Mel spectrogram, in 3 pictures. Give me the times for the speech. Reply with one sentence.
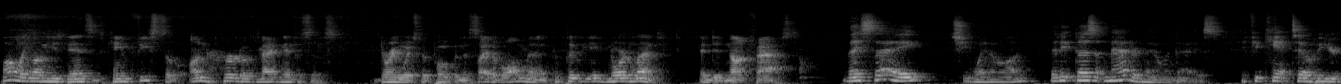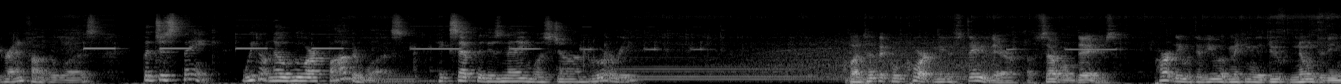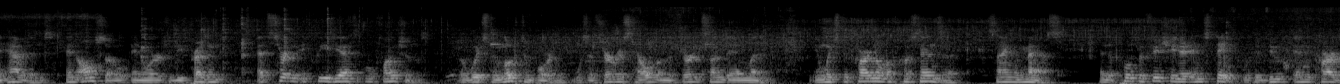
You can hear the speech from 0.0 to 19.8 s and from 21.9 to 40.1 s.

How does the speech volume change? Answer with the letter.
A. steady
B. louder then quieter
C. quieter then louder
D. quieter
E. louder
A.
